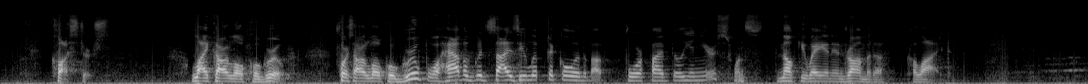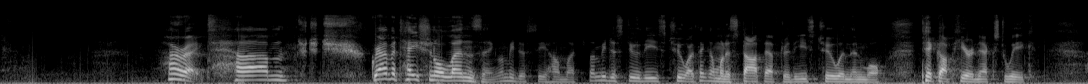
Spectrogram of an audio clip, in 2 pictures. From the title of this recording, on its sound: Live Class Lecture 2017 Nov 27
